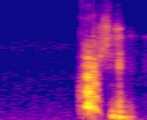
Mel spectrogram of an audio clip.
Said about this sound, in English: Bless you.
